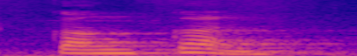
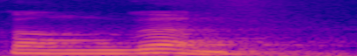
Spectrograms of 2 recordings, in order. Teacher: तो ये जो दो क थे व्यंजन उसमें से एक जो है वो ग में बदल गया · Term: विषमीकरण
